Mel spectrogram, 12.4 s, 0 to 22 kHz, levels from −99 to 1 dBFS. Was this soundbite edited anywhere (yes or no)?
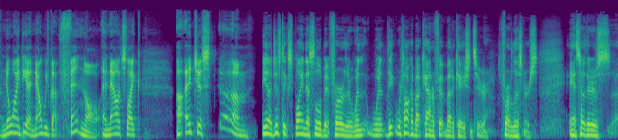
yes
